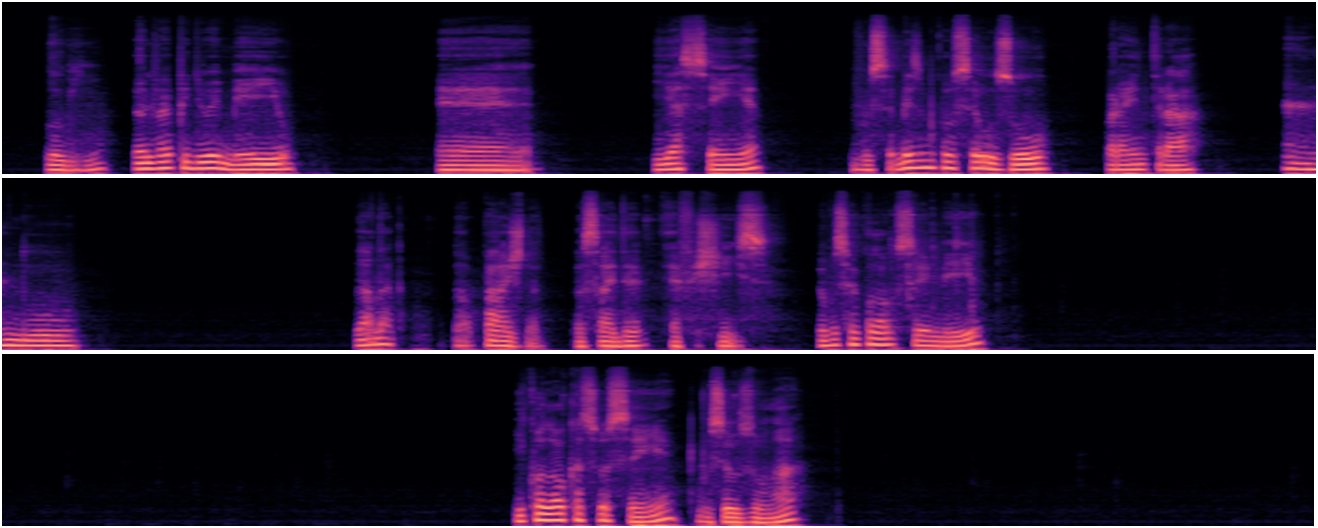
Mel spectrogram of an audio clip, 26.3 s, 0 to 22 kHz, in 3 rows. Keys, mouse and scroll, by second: 0.1 click, 13.0 click, 14.4-20.0 typing, 23.2-25.9 typing.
